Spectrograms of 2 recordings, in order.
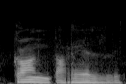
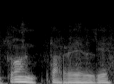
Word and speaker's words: kantarelli: Yes, the mushroom, "Kantarelli". But quite many people pronounce it like I do, "Kanttarelli". Maybe it's just this dialect-type form of expression.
